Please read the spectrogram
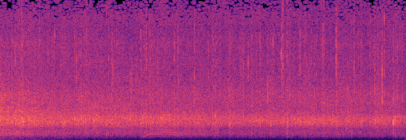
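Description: Steady audience applause, a dense, even wash of many hands clapping that holds at a constant level for the whole stretch, with a faint voice or cheer briefly rising through it.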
